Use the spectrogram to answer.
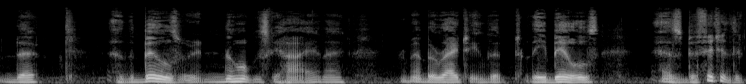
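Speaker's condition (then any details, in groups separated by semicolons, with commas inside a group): Muscular dystrophy; progressive, wheelchair user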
